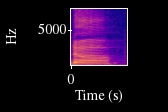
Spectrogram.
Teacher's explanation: It is voiced alveolar plosive.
